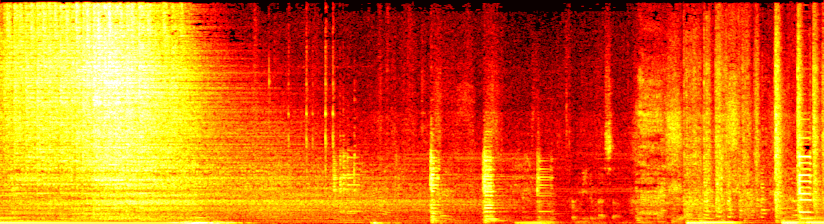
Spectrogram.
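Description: Small jazz combo of drum kit, bass and guitar: a held chord with a cymbal wash rings out and fades over the first three seconds, with a bass slide near the end of it. After that, sparse playing follows: single bass notes, short guitar notes and a few sharp stick hits.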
